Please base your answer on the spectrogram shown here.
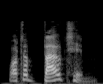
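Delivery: hard dismissive reply. A narrator's reading. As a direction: shut him down coldly. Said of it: "in a hard voice".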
